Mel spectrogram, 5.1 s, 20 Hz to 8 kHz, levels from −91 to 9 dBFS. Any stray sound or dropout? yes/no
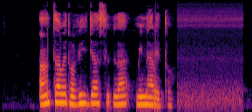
no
